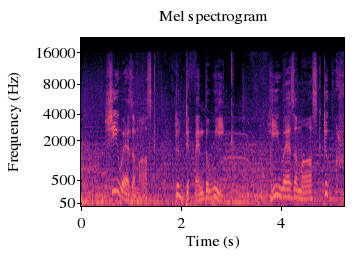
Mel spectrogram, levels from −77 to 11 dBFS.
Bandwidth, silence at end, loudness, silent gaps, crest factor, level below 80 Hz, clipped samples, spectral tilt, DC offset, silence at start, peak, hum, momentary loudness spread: 17 kHz; 0 s; -17 LUFS; none; 14 dB; -26 dBFS; under 0.1%; -5 dB/octave; under 0.1%; 0 s; -2 dBFS; none; 9 LU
